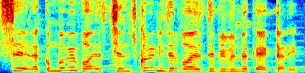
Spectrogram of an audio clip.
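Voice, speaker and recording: A man's voice: very high voice, racing. A man voicing an eager comic cartoon sidekick, peppering the talk with repeated filler words. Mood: chatty. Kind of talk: cartoon character addressing viewers. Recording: voice over background music.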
